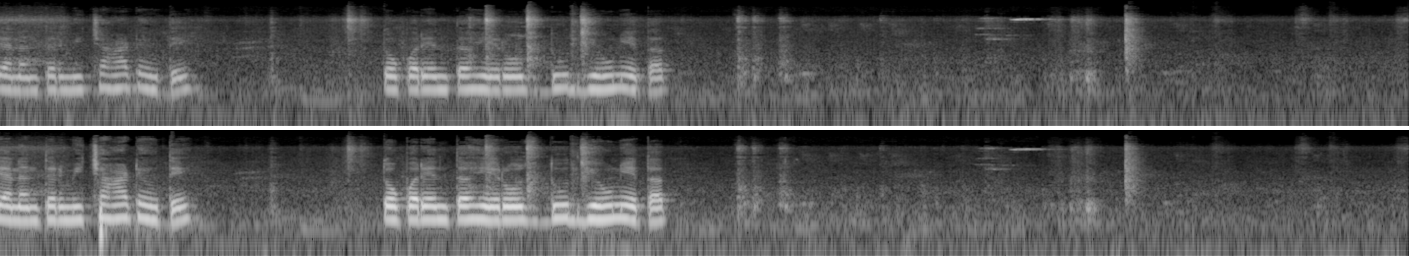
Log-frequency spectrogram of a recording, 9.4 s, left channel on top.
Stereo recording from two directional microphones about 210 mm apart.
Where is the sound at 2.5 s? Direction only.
40° right (ahead or behind).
